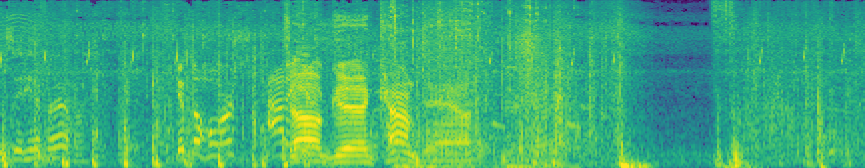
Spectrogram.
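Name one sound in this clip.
A horse's hooves clop slowly on dirt.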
